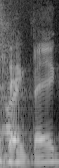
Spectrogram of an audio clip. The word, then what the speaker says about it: Ardbeg: Ardbeg.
